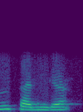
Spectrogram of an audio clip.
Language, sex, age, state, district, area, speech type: Tamil, female, 18-30, Tamil Nadu, Nilgiris, rural, conversation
